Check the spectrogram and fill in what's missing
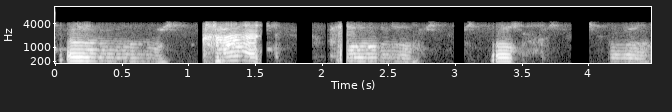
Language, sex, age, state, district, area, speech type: Bengali, male, 60+, West Bengal, Darjeeling, rural, conversation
